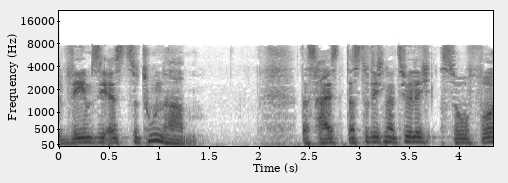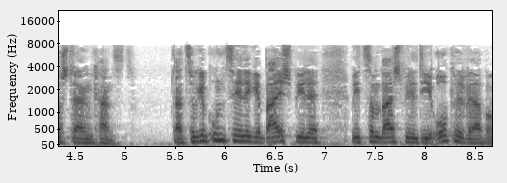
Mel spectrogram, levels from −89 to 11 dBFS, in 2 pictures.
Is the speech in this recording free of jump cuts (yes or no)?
no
